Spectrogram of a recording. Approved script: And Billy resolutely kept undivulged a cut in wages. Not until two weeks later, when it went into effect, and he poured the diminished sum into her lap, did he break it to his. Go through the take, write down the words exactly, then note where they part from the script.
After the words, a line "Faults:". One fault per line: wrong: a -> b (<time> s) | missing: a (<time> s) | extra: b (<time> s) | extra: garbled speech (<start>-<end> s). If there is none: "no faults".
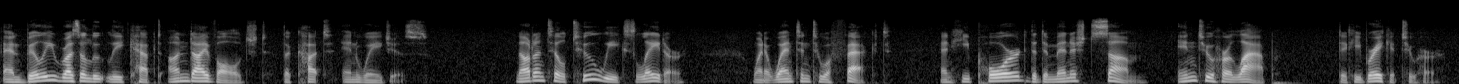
And Billy resolutely kept undivulged the cut in wages. Not until two weeks later, when it went into effect, and he poured the diminished sum into her lap, did he break it to her.
Faults:
wrong: a -> the (2.8 s)
wrong: his -> her (14.2 s)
